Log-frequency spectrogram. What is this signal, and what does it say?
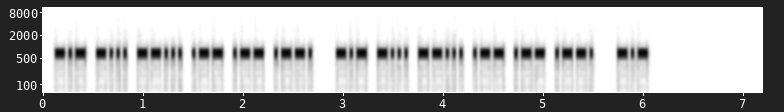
Morse code, heard as a keyed tone, about 32 wpm, 700 Hz. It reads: KB7WWP KB7WWP K
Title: Speed-Racing Common QSO Phrases - 35wpm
